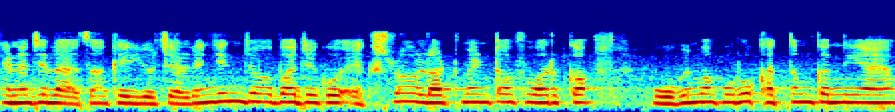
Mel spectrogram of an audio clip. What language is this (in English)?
Sindhi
